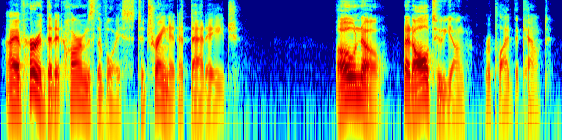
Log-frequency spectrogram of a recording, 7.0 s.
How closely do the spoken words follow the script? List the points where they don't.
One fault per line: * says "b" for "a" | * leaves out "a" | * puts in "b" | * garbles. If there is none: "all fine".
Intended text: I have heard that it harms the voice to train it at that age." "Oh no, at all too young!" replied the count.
all fine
